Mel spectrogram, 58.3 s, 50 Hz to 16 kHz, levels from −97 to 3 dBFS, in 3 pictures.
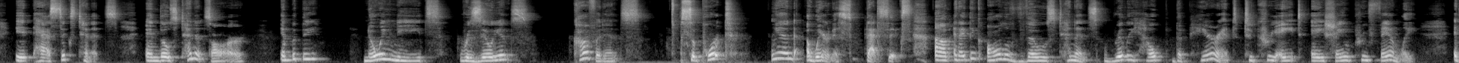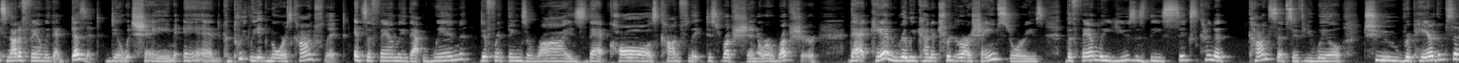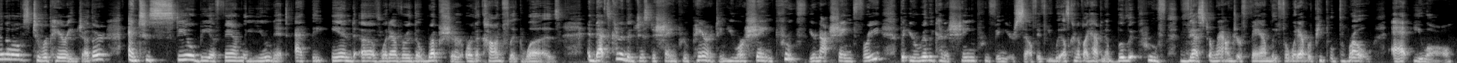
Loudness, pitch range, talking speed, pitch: -21 LUFS, 185-230 Hz, 160 wpm, 200 Hz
